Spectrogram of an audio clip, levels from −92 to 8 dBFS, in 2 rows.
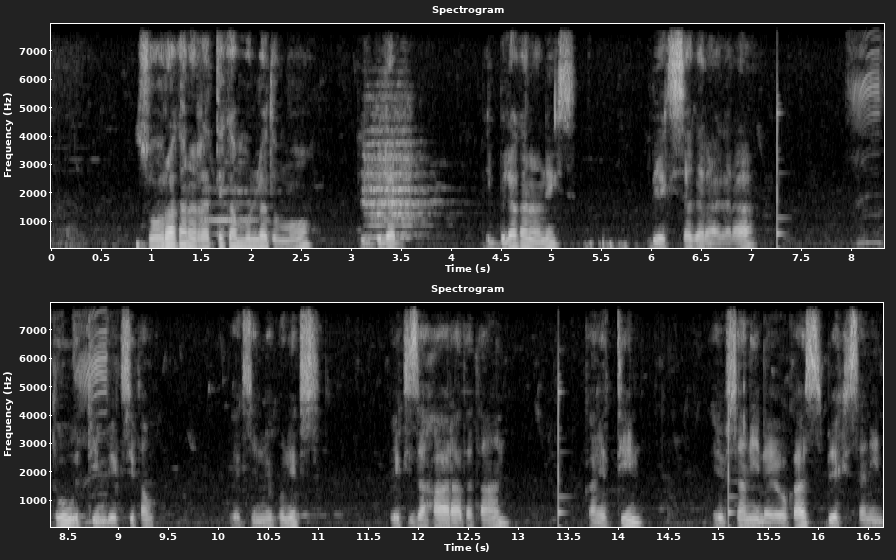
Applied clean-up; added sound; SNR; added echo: none; Tap / Glass; 11 dB; none.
